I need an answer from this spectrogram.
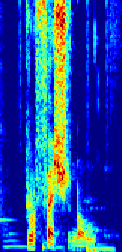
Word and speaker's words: professional: To speak this word with the correct stress, we say professional. The stress is on the second syllable, second vowel sound, pro-fes-sion-al. Pro-fes-sion-al.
